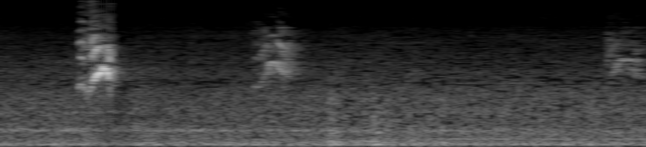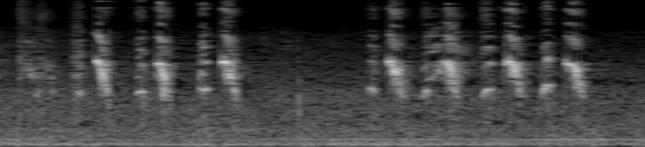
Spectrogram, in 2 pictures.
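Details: Cockatiel giving short scratchy chirps, a few spaced calls and then a quick run of rapid chirps, over a steady low room hum.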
